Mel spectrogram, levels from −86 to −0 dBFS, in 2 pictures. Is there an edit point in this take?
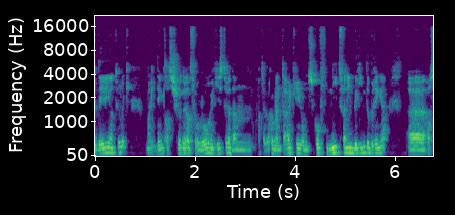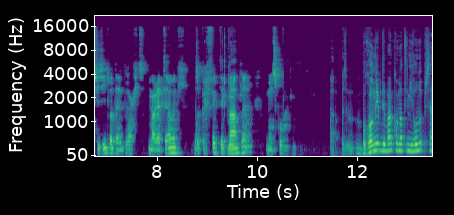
yes; 6 cuts; at 1.4 s, 2.7 s, 3.5 s, 8.8 s, 10.1 s, 10.5 s

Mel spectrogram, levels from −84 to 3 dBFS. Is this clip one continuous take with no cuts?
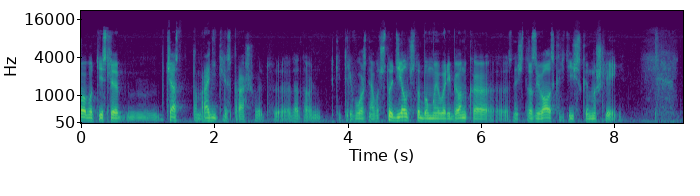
yes; 0 cuts

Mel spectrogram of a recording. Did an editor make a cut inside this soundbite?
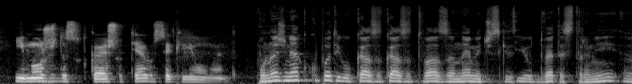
yes; 2 cuts; at 3.8 s, 5.1 s

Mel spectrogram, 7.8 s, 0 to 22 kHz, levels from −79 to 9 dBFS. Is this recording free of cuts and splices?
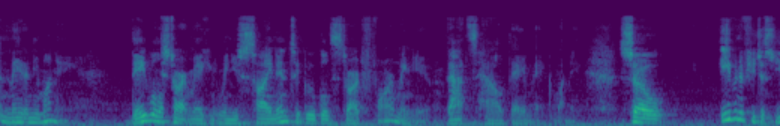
no; 4 cuts; at 1.6 s, 2.1 s, 3.3 s, 4.4 s

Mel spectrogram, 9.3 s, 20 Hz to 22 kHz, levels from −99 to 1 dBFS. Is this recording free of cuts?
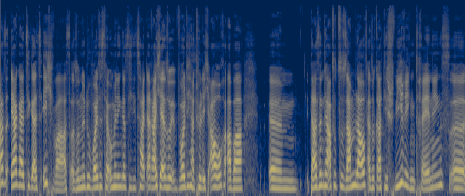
no; 2 cuts; at 6.6 s, 7.3 s

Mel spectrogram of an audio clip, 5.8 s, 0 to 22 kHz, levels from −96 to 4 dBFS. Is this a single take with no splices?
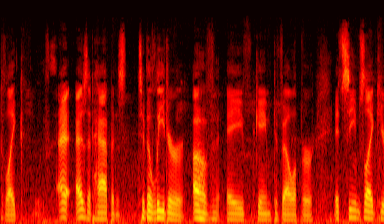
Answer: no; 3 cuts; at 1.3 s, 2.2 s, 3.8 s

